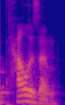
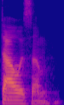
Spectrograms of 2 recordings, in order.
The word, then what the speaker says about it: Taoism: I I would have thought it would be Oh, taoism, but it's pronounced dowoism.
